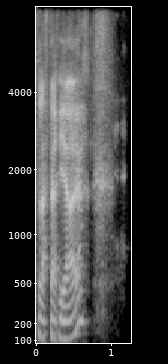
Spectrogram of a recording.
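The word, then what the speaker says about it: Laferriere: Alex Laier.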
